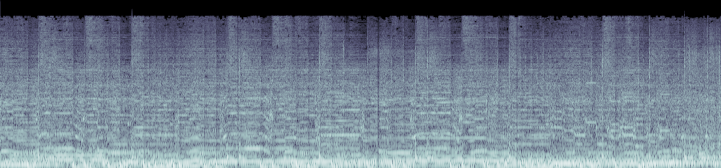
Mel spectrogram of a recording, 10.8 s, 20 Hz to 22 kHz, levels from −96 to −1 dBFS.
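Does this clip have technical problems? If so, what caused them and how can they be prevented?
Yes. Short concealed packet loss at 3.55–3.59, 5.65–5.70 and 7.74–7.78 s: about 20 ms arrived too late each time, so the receiver extrapolated the preceding sound, leaving brief smears. Prevent it with a larger jitter buffer, forward error correction, and a less congested network path.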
